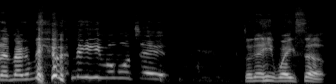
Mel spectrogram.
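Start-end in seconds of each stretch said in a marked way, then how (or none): 0.0-1.6 very high put-on plea; mock pleading. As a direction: squeal the plea, imitating, without shouting. Repeats the plea amid laughter.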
